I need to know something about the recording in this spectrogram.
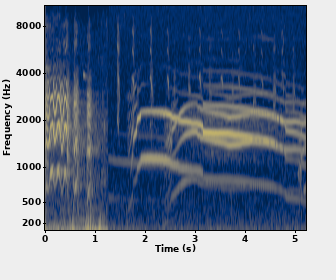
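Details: Coyote howling: a short burst of wavering yips and barks, then a long sustained howl with several overlapping voices, rising and then slowly falling, holding for about four seconds.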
